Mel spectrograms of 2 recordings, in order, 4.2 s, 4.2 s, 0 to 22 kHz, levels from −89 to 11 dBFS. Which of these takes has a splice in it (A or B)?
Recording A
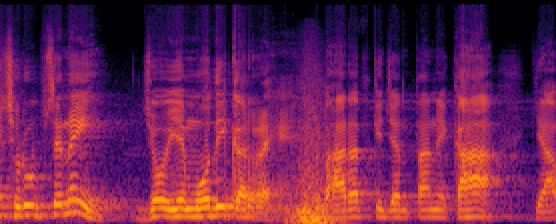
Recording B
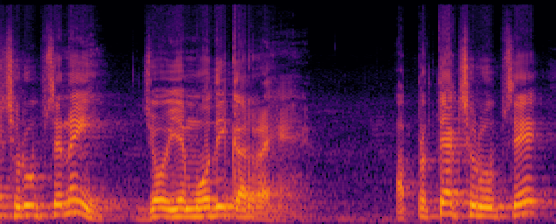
A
